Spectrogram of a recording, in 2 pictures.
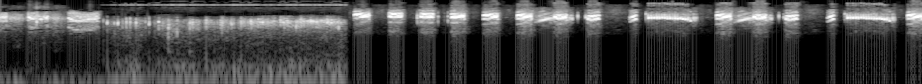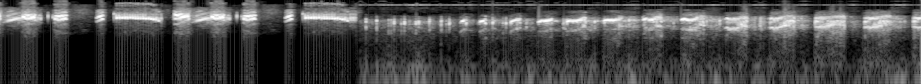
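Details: Swiftlet calls to draw young birds into a new nesting building: hissing twittering, then a run of rapid clicking high chirps, then continuous buzzy chatter over background noise.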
